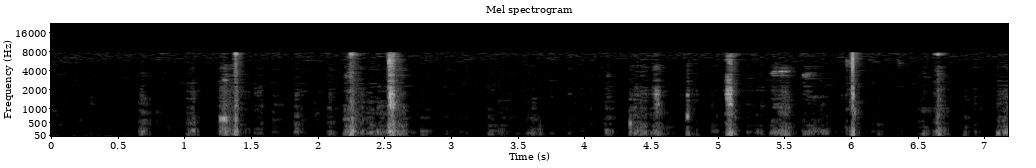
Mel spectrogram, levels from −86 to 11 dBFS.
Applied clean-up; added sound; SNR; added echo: classical method Wiener filter.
